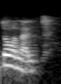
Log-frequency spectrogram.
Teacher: Because D in the end of the word is read like T. Donald. So when you say Donald Trump, it's like one word together in Russian, because you have here T and here T.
